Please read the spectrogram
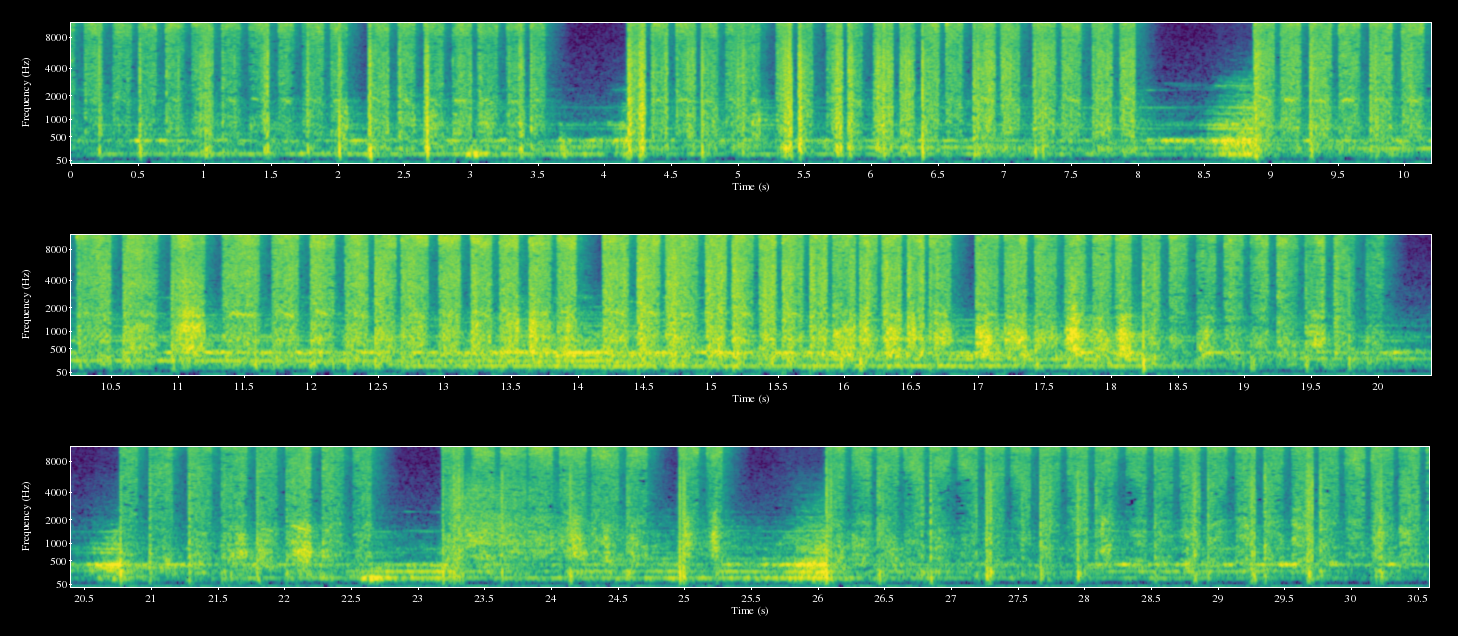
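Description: Compressed-air spray gun hissing faintly as it sprays PVA (polyvinyl alcohol) release agent onto a fiberglass mold, with several brief breaks where the trigger is let off. A low steady hum lies underneath.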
